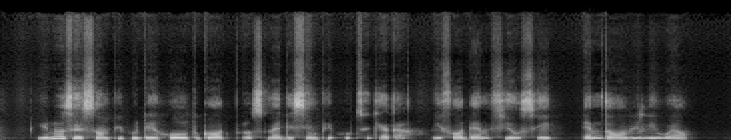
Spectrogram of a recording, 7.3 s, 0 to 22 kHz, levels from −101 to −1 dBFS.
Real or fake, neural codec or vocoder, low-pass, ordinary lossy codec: fake; autoencoder, 48 kHz, 32 numbers a frame, DAC-VAE, trained on Japanese speech; none; none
